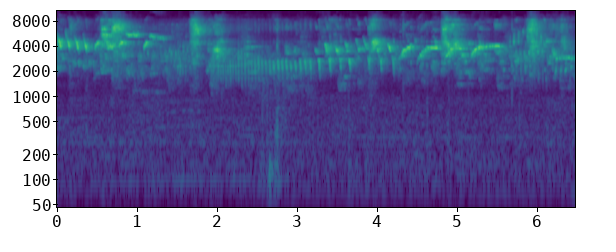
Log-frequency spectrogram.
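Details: A canary delivers a continuous loud song of fast trilled phrases, buzzy rolls and clipped high chirps, shifting between trill types every second or so, with a faint thump near the middle.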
